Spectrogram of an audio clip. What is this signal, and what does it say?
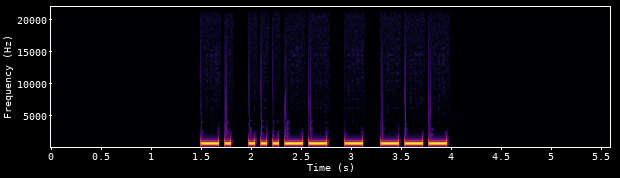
Morse code, heard as a keyed tone, about 20 wpm, 700 Hz. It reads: N3TO
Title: Speed Racing - USA Call Signs 17wpm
